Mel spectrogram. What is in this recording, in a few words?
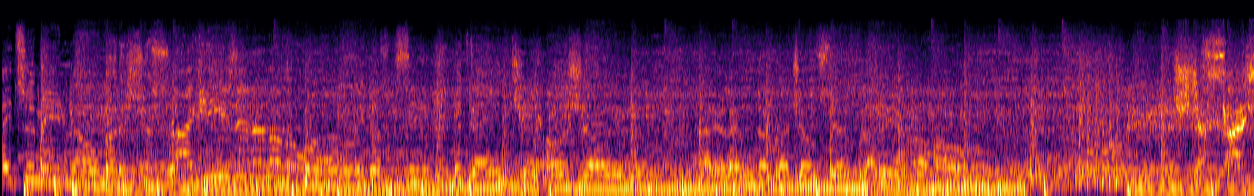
radio voice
